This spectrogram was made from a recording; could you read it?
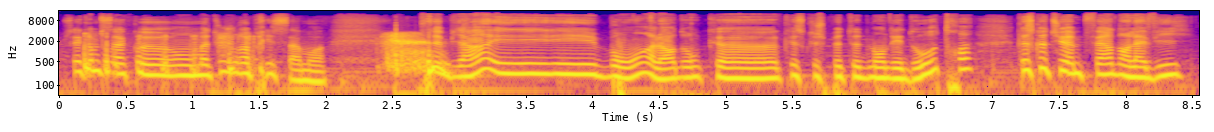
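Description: A woman's voice: medium pitch, moderate pace, darkish tone. A woman hosting a radio call-in, chatting casually and familiarly, often repeating back what she is told. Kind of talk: casual live radio chat.

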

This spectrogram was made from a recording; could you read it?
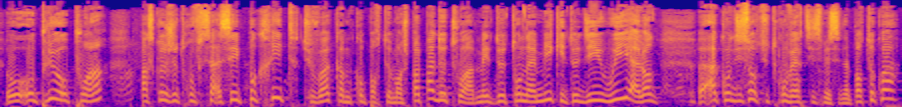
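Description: A woman's voice: medium pitch, lively intonation, fairly quick, dark tone. A woman hosting a call-in radio show, lecturing her caller in an emphatic, indignant way.

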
